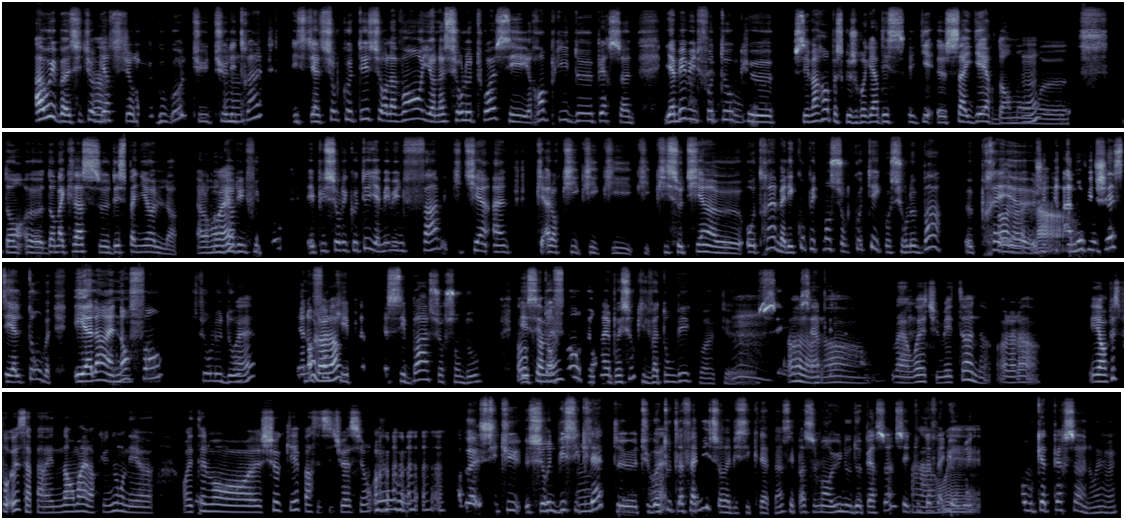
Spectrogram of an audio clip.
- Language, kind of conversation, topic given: French, unstructured, Qu’est-ce qui rend un voyage vraiment inoubliable ?
- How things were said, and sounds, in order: gasp; tapping; stressed: "normal"; laugh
